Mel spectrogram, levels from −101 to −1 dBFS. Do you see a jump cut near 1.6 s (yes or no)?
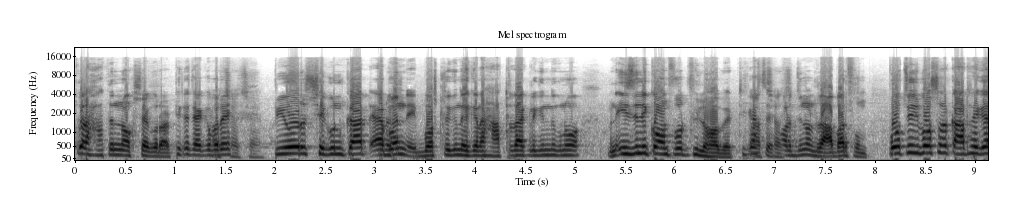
no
